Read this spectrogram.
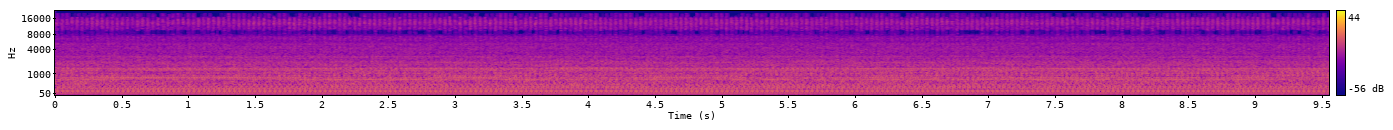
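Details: John Deere GT275 with a Kawasaki engine, after replacing a broken valve spring, adjusting the valves and fitting a new valve cover gasket: a steady, even beat with no ticking or stumbling from the top end; normal running.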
